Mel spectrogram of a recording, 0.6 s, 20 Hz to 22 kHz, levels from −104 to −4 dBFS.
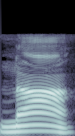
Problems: constant background noise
